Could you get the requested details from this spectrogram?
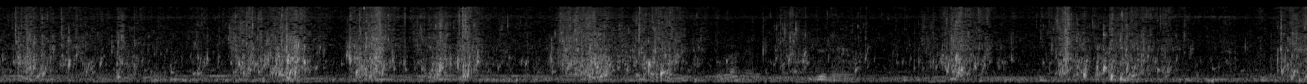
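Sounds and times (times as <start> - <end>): legs wading through muddy water: 0.0 - 13.0.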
